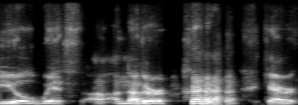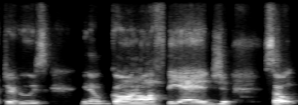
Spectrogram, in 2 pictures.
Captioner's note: laughs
